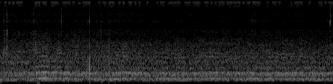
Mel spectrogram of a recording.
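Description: Honeybees at a hive drone in a dense, continuous buzz, loud and close, a steady swarm hum with no voices over it.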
